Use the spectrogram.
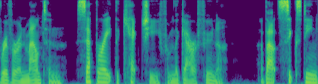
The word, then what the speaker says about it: Kekchi: The Kekchi, pronounced Ketchi, are one of the still surviving indigenous tribes of Mayans.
